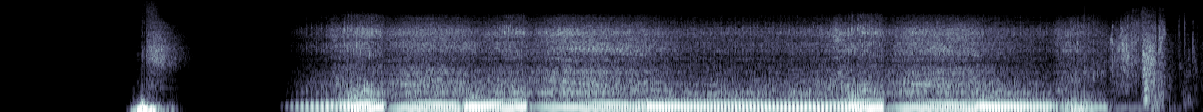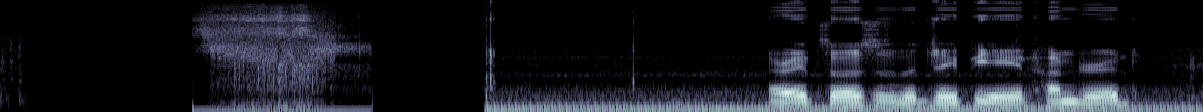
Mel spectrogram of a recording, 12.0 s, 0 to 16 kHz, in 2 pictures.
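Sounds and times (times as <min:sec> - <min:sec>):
buggy engine revving: 0:01.4 - 0:05.6.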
